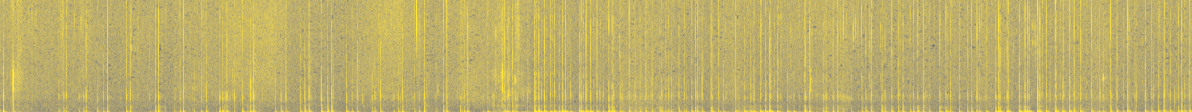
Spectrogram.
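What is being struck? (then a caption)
Thin paperback book with glossy coated cover. Fingertips tap and scratch the glossy coated paper cover of a thin paperback "Frosty the Snowman" children's picture book held close to the mic in one hand. The result is a dense, rapid stream of short, dull, bassy thumps with scratchy rustling between them, growing louder around the middle and again near the end.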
